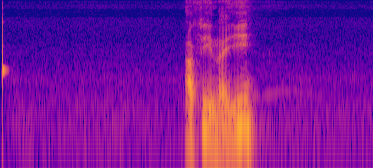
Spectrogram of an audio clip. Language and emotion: Russian, neutral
